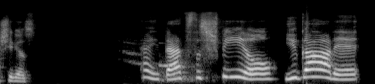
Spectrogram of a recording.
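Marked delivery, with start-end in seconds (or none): 1.4-3.6 slow, fake-cheery tone with forced smile. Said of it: "fake smile".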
